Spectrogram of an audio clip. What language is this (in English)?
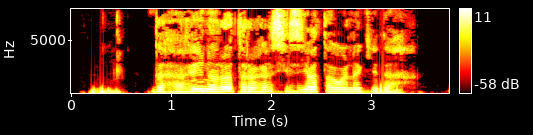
Pashto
